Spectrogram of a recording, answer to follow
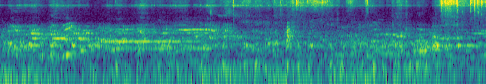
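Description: Faint, indistinct voices of people talking at a distance, over a steady low rumbling noise, with a few soft clicks near the end.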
